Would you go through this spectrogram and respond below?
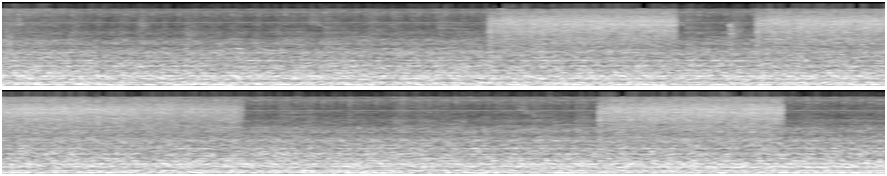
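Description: A car engine idles steadily inside a video game, a continuous low rumble that holds even and unchanging throughout, with no talk over it.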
